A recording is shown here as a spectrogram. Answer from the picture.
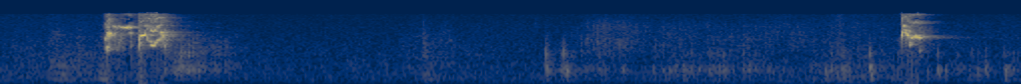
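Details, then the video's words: Rosy-faced lovebird kept as a pet, recorded with city noise around. Two shrill, harsh, buzzy chirps: a longer rasping burst near the start and a short sharp one near the end, with faint soft clicks and rustles between. "Lovebird Chirping Sounds"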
